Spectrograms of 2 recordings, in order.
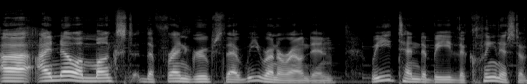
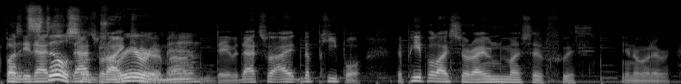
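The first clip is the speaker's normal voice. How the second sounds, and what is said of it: Bad put-on Irish accent. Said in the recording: “just a spur of the mill, horrible Irish accent”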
